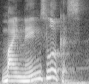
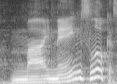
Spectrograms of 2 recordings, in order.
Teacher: Tem uma forma contraída para isso, que é My name's Lucas. A gente emenda esse is no name. Então fica names.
